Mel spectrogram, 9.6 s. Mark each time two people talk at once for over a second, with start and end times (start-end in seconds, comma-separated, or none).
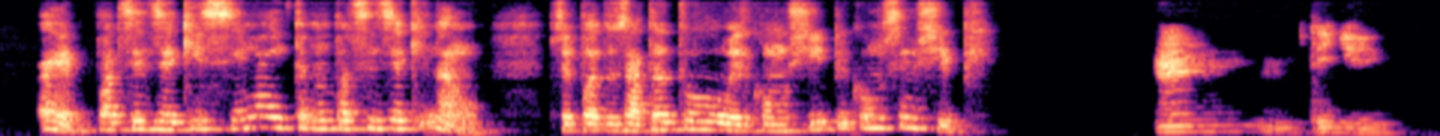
none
